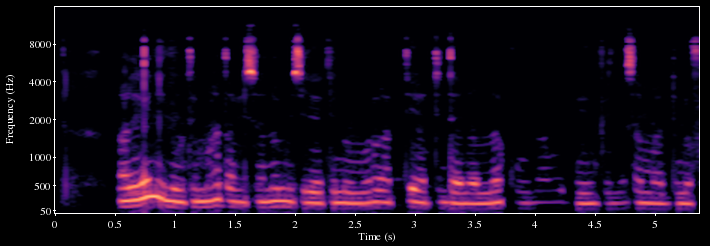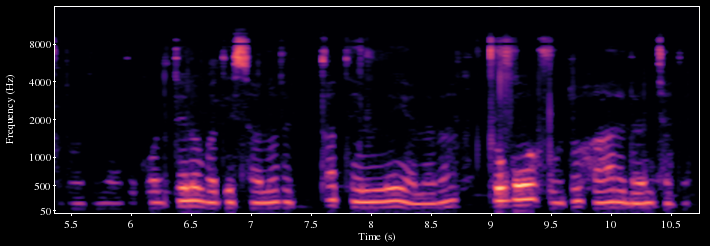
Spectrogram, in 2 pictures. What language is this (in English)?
Sidamo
